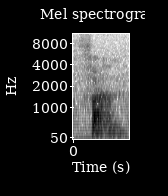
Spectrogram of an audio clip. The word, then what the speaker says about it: fin: fin for the infinite that's Finn as in what you would see at the end of a film a fan it should be pronounced but the pun doesn't work if you pronounce it like that means the end you can't see the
